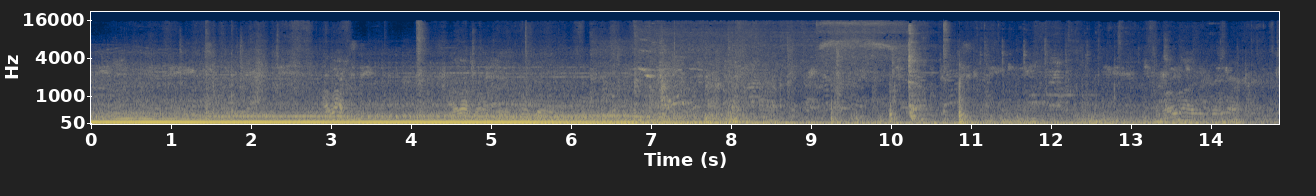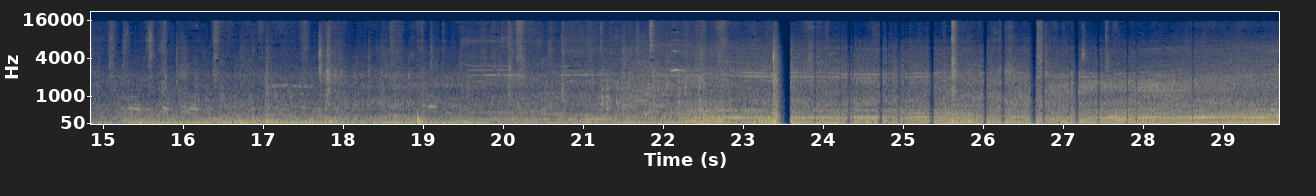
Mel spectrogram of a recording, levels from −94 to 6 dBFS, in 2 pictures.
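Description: From 23.43 to 25.40 s, the audio breaks up with repeated packet loss, giving a robotic sound. Data keeps arriving late or not at all. Each hole is patched by extending the last sound, and the next hole follows soon after. About a quarter of this stretch is patched sound. The longest hole is 158 ms. The result is choppy. A second burst runs from 26.00 to 27.95 s. It is milder, with about a sixth patched and no hole longer than 70 ms.

At 28.61 to 28.65 s comes one short concealed packet loss. A 20 ms piece never reached the decoder in time. The receiver bridged it by continuing the preceding sound and then blending back into the real audio. It is heard as a brief smear or wobble.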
